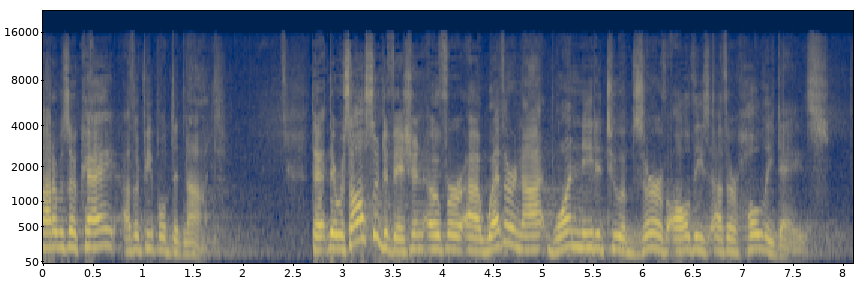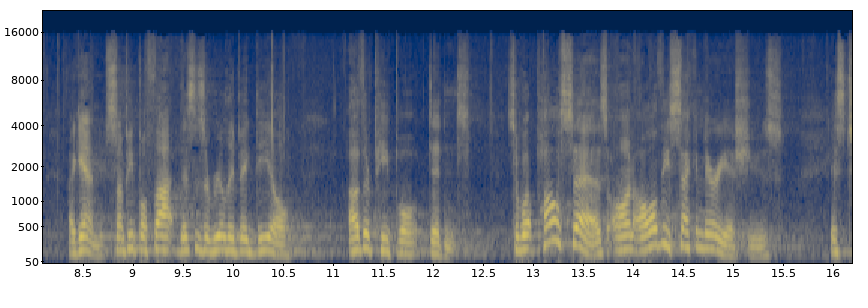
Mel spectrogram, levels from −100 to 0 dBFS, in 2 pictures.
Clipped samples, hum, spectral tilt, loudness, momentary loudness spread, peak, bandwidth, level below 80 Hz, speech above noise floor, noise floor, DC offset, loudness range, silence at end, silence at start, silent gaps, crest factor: under 0.1%; none; -5.5 dB/octave; -24 LUFS; 14 LU; -6 dBFS; 16 kHz; -60 dBFS; 29 dB; -53 dBFS; under 0.1%; 5 LU; 0 s; 0 s; none; 18 dB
